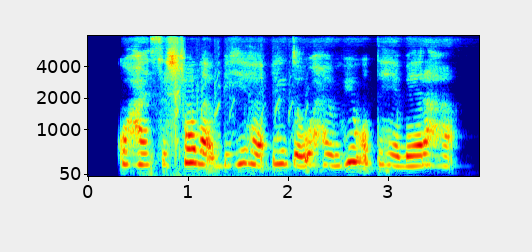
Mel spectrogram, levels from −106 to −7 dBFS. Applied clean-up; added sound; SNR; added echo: neural mask model DeepFilterNet 3.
